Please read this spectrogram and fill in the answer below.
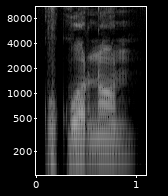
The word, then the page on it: kokuor non: Mpur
